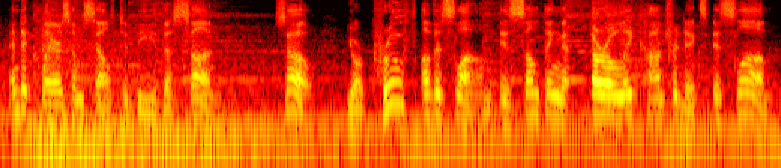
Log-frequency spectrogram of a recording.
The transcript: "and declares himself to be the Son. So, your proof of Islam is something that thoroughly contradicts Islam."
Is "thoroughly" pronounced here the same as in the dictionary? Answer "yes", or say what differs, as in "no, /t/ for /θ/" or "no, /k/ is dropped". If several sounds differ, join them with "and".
yes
